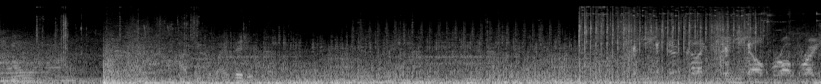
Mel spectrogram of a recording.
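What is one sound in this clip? A giant monster's energy beam roars with a deep, steady rumble.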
